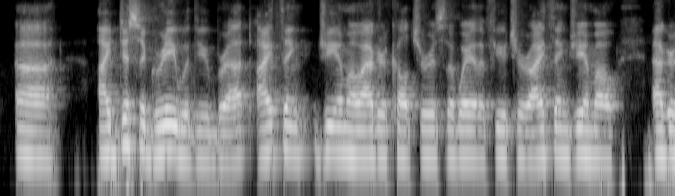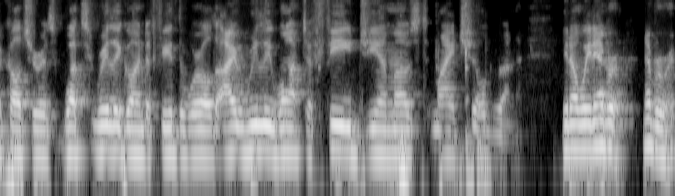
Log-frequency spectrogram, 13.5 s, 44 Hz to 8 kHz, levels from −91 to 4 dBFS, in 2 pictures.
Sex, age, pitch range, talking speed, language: male, 40-59, 130-145 Hz, 185 wpm, English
